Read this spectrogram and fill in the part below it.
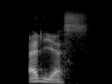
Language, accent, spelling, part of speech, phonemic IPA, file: French, France, alias, adverb / noun, /a.ljas/, LL-Q150 (fra)-alias.wav
- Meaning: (adverb) alias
